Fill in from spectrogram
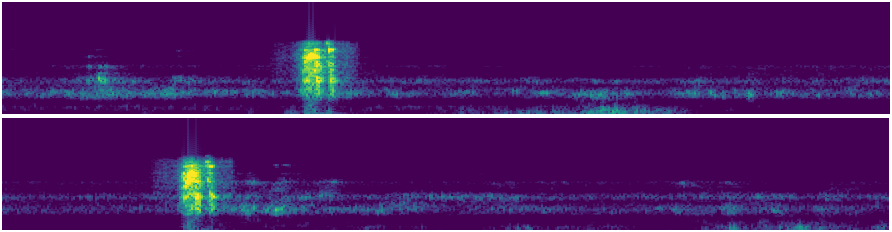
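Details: Magpies, likely a young couple, flirting inside their nest in January, with the female new to the territory: two brief, harsh, scratchy notes about four seconds apart over a constant background hum.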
